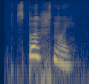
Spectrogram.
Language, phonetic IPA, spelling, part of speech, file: Russian, [spɫɐʂˈnoj], сплошной, adjective, Ru-сплошной.ogg
- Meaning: 1. solid, compact 2. sheer, complete, nothing but 3. continuous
